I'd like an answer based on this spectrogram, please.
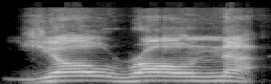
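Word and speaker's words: Llorona: Yeah, the double L makes a Y sound in Spanish.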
